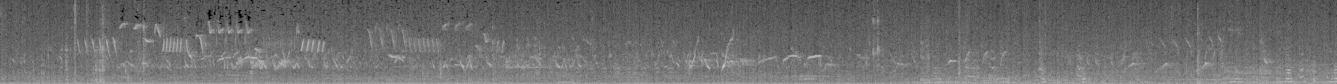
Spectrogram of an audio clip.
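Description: Birds chirping in the background: many short chirps, quick rising and falling calls and rapid trills, busiest in the first half. Later, two lower drawn-out calls are held for a second or two each.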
